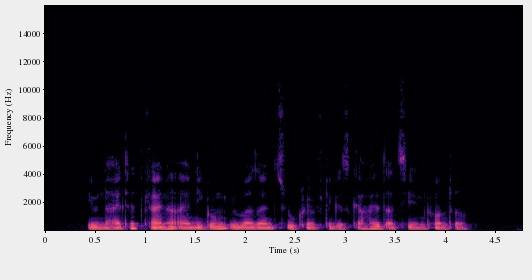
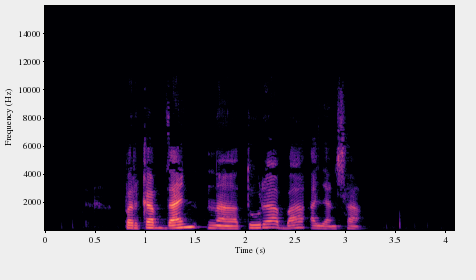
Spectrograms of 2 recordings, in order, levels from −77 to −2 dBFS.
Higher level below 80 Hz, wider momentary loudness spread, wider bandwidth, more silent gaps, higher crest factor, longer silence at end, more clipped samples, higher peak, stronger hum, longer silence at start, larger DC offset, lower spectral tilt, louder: first, -58 dBFS vs -80 dBFS; second, 7 LU vs 13 LU; second, 9.2 kHz vs 11 kHz; neither; about the same, 20 dB vs 24 dB; second, 0.55 s vs 0.95 s; neither; second, -12 dBFS vs -6 dBFS; neither; second, 0.45 s vs 0.8 s; neither; first, -8.5 dB/octave vs -5.5 dB/octave; second, -32 LUFS vs -26 LUFS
